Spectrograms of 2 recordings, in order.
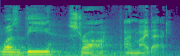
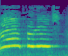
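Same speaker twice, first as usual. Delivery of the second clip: soaring falsetto awe, much higher; heavenly discovery; 3 dB louder than usual. Retold or imitated. A fan spots the DVD, high falsetto awe. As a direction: sing it out like angels found it. Finding season two in store.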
